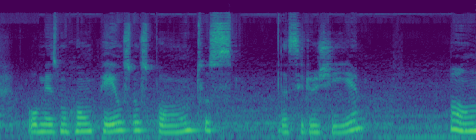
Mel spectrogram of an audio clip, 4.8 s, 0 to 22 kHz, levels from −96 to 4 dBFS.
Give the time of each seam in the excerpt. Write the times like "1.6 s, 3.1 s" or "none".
1.3 s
